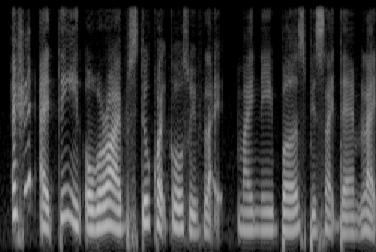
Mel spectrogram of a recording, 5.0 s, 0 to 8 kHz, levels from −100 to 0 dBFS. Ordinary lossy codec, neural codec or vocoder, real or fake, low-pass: none; codec, 16 kHz in and 24 kHz out, 1 kbps, XY-Tokenizer; fake; 7.2 kHz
